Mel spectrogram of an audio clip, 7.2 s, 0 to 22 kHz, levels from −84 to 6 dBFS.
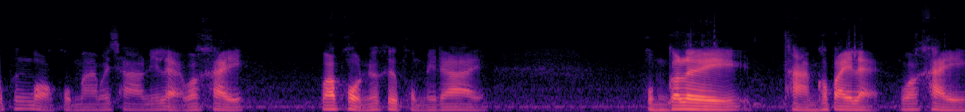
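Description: At 1.26 s the microphone volume steps up. The call software judged the input too quiet and raised the device's input level in a single jump of about 6 dB. The speech and the background noise get louder together, all at once.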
